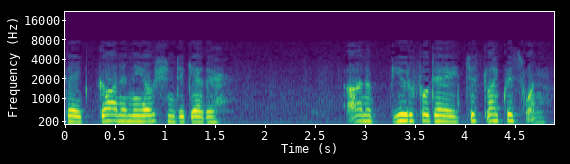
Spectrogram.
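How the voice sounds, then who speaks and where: An actress playing a gracious, melancholy mother, speaking in a hesitant, measured and dramatic way in a 1970s radio drama. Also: mid-range voice, steady tone, darkish tone, close to an everyday voice. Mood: grave, haunted. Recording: dull noisy 1970s radio broadcast.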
